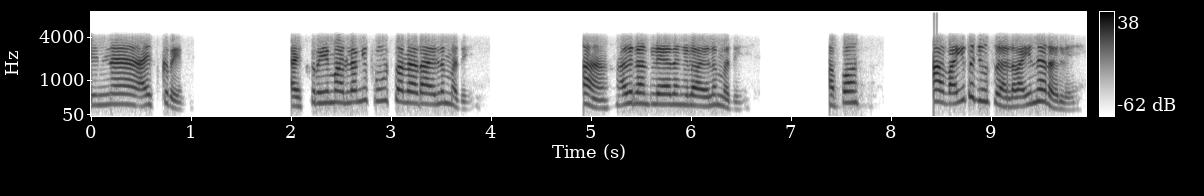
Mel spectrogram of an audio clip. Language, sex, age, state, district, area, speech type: Malayalam, female, 45-60, Kerala, Thiruvananthapuram, urban, conversation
